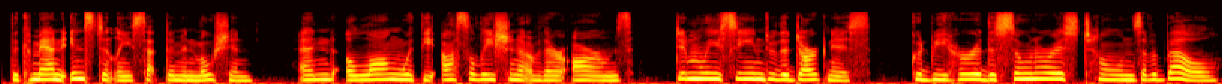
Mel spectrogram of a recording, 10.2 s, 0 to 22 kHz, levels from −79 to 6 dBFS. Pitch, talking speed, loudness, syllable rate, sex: 230 Hz, 160 wpm, -15 LUFS, 4.7 syllables/s, female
